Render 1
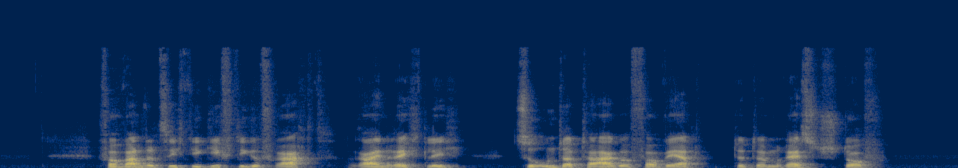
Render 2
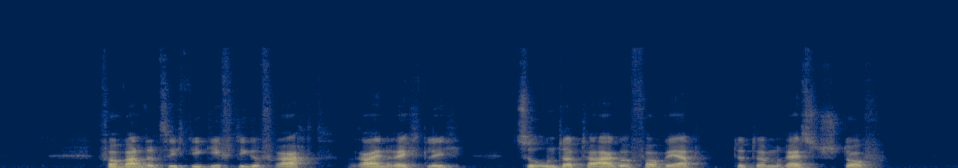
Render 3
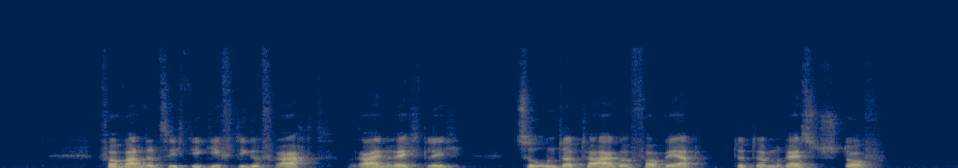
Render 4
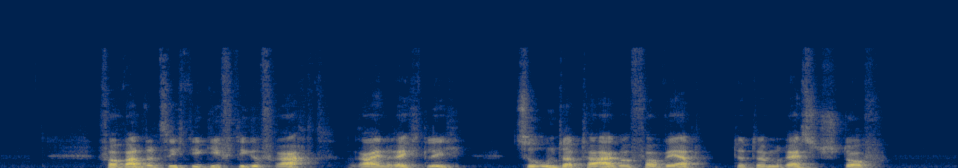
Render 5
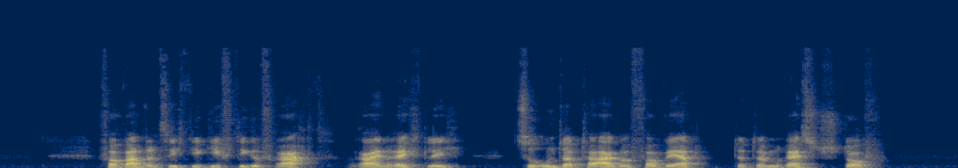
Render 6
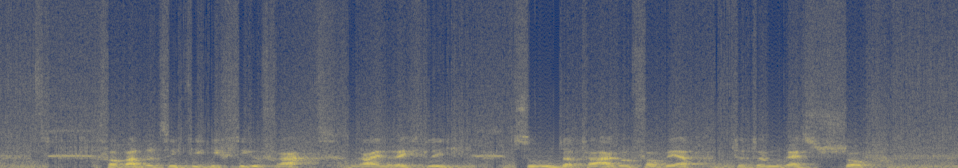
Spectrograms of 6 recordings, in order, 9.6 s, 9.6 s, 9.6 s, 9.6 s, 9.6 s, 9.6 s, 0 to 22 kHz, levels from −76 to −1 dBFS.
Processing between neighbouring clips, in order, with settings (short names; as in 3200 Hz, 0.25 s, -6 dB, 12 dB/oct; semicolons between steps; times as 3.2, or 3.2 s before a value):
high shelf 3700 Hz -7 dB; gain -2.5 dB
nothing audible
comb 6.8 ms, depth 47%; gain +4.5 dB
dynamic EQ 1800 Hz, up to +4 dB, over -33 dBFS, Q 0.83; gain -1 dB
zero-crossing step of -18.5 dBFS; gain -1 dB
